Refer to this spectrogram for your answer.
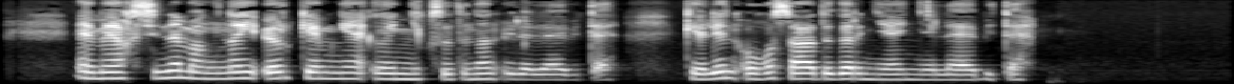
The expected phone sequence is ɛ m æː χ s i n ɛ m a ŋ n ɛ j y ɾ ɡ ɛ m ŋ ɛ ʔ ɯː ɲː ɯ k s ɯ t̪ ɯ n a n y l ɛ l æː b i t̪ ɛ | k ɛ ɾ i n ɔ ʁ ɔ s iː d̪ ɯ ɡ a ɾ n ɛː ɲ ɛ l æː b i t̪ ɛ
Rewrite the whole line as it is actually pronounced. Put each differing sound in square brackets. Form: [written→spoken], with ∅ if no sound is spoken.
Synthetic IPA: ɛ m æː χ s i n ɛ m a ŋ n [ɛ→a] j [y→œ] ɾ [ɡ→k] ɛ m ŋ ɛ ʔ ɯː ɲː ɯ k s ɯ t̪ ɯ n a n y l ɛ l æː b i t̪ ɛ | k ɛ [ɾ→l] i n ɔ ʁ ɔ s [iː→aː] d̪ ɯ ɡ a ɾ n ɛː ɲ ɛ l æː b i t̪ ɛ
